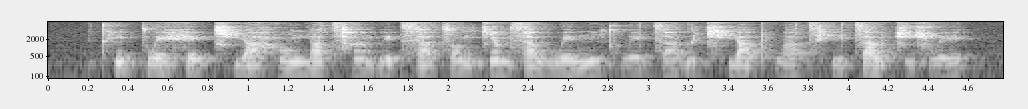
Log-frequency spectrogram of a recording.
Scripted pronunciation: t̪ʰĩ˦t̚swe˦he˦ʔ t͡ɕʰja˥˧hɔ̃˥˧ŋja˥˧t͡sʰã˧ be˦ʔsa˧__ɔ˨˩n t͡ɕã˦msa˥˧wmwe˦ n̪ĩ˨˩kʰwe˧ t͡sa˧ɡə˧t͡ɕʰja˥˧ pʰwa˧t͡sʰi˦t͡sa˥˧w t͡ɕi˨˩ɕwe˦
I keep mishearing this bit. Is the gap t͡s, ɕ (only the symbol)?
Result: t͡s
